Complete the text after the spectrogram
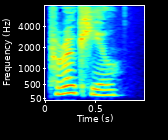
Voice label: "parochial", British; oʊ - əʊ; English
